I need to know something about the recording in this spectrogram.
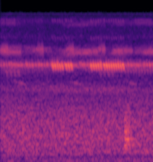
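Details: Brief moment of night crickets: an even, piercing high trill with two short, louder pulses of chirping close together.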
